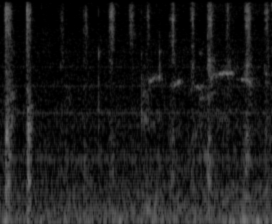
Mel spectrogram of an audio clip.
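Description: Near silence, broken by many faint, irregular scratches of a watercolour wisp brush's bristles flicking across paper in short strokes.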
